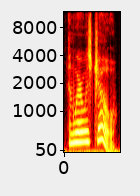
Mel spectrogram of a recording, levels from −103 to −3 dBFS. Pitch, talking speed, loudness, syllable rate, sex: 250 Hz, 215 wpm, -13 LUFS, 6.0 syllables/s, female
